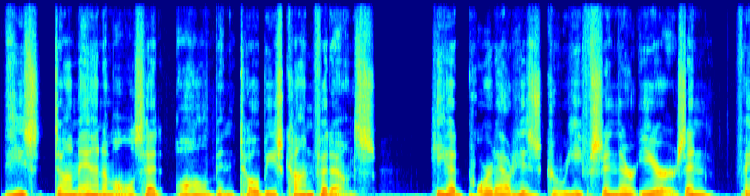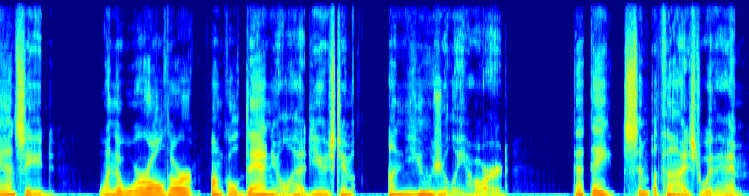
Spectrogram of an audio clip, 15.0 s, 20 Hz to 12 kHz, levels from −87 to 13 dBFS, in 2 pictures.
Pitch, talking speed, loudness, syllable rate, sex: 120 Hz, 140 wpm, -18 LUFS, 4.1 syllables/s, male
